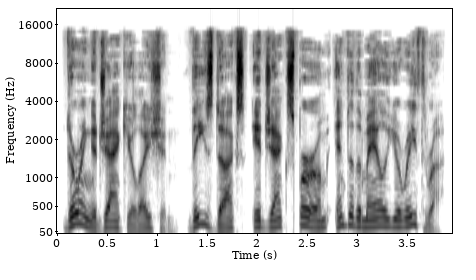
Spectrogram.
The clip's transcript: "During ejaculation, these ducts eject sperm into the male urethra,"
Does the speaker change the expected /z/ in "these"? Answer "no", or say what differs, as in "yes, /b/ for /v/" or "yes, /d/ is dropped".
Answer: no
